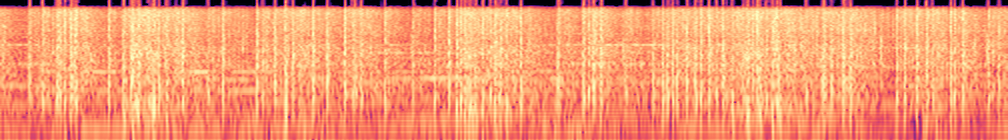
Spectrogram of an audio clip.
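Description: Fireworks display: a continuous, dense barrage of aerial shell bursts and crackling, several bangs a second with no pause.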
